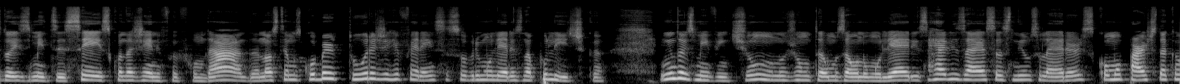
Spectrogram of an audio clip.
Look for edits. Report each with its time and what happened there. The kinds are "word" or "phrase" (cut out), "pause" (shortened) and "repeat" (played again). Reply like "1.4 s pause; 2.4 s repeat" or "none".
3.0 s word; 9.3 s phrase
